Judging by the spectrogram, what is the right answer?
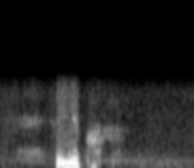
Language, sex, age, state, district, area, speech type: Santali, female, 30-45, West Bengal, Jhargram, rural, conversation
